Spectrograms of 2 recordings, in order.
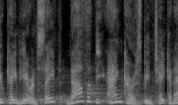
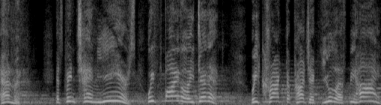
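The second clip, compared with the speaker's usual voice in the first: loud stage whisper on every word; 7 semitones higher than usual. A character welcomes someone back after ten years away, whisper-yelling. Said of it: "Why is he whispering every line?".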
